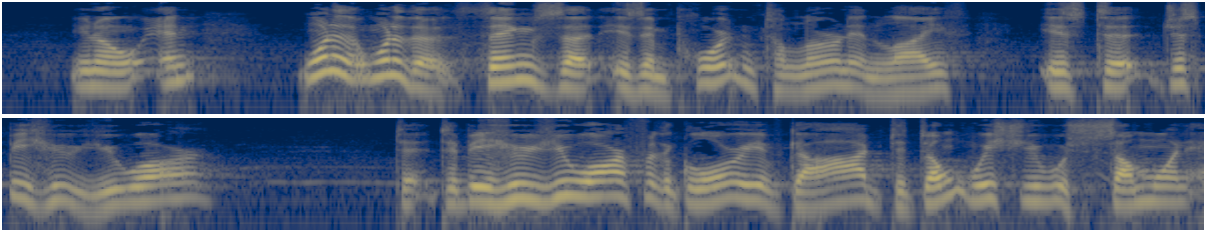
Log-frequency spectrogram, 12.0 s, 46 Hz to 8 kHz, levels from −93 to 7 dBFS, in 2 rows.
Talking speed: 205 wpm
